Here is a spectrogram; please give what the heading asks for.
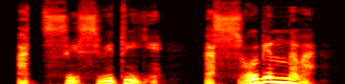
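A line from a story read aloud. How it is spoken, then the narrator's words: Horrified exclamation. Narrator (Russian): воскликнул Ивен, передернувшись от ужаса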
